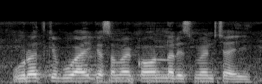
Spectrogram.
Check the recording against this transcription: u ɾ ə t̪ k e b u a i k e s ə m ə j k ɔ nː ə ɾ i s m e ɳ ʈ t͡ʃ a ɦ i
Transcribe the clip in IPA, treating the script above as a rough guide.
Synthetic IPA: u ɾ ə t̪ k e b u a i k e s ə m ə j k ɔ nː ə ɾ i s m e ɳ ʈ t͡ʃ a ɦ i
